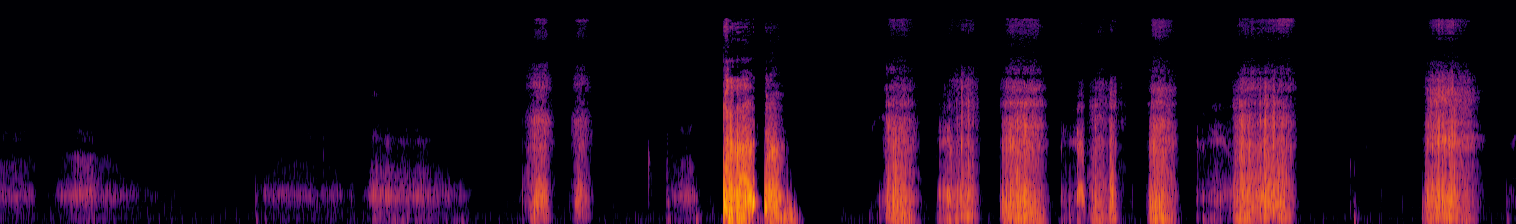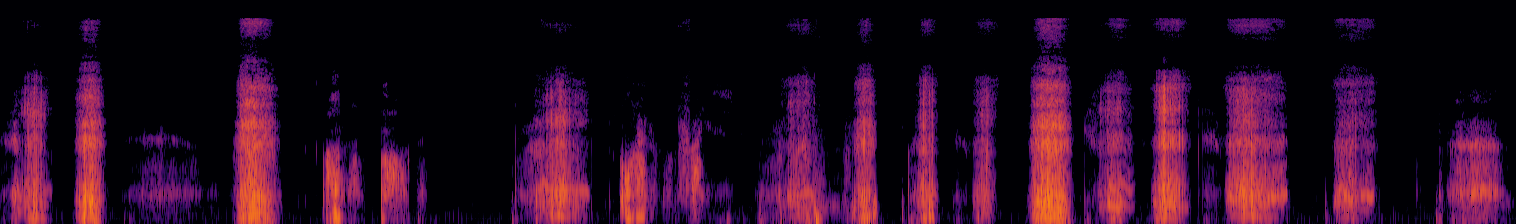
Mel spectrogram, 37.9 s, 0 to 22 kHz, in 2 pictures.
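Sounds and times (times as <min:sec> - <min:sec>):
faint breathing: 0:00.0 - 0:02.0, 0:03.2 - 0:05.9, 0:20.5 - 0:21.6, 0:36.9 - 0:37.9
woman sneezing and coughing: 0:09.0 - 0:10.0.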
